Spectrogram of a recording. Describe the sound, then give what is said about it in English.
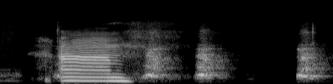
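A dog barks a few times in loud bursts, one drawn-out and tonal, mixed with people talking. “One of my dogs is barking.”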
